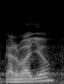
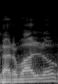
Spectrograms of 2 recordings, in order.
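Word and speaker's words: Carvalho: En 15 segundos Gómez hubiese llevado bien con Carballo. Sí, yo creo que sí. O Carvalo, como queráis pronunciarlo.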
